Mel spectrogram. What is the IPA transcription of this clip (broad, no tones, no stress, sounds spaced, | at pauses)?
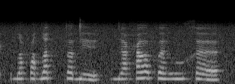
dˤ ɪ f ʌ dˤ ə tː ʌ d ɪ | d ɜ ħ ʌ f ɜ ɦ u x ɜ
